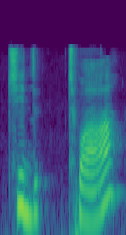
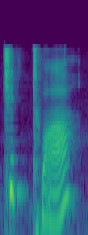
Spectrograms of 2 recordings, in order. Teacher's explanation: stops lose their voice so also become voiceless so for example in front of a t a d will change into a t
